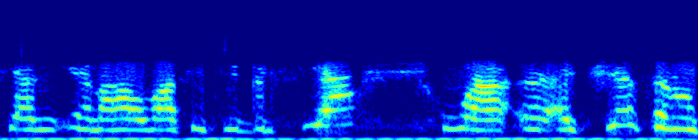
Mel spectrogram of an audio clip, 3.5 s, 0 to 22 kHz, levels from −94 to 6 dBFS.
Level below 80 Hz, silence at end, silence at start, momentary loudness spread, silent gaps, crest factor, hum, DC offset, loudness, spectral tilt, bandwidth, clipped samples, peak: -70 dBFS; 0 s; 0.05 s; 21 LU; none; 20 dB; none; under 0.1%; -36 LUFS; -5.5 dB/octave; 3.8 kHz; under 0.1%; -18 dBFS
